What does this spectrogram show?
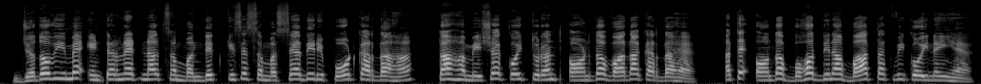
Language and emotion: Punjabi, disgusted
